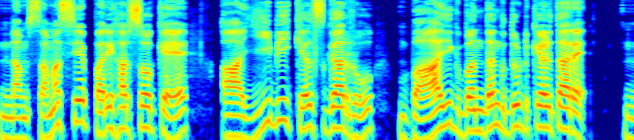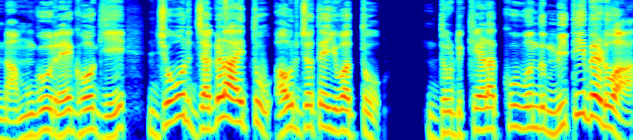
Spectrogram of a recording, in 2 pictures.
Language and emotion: Kannada, angry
